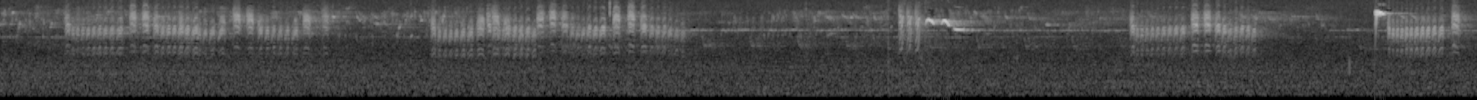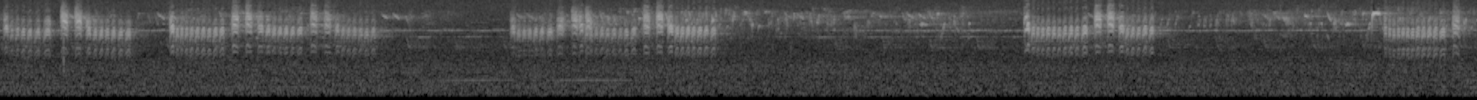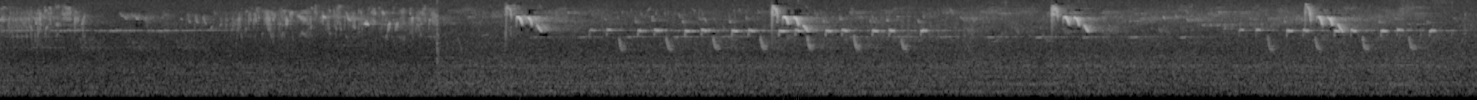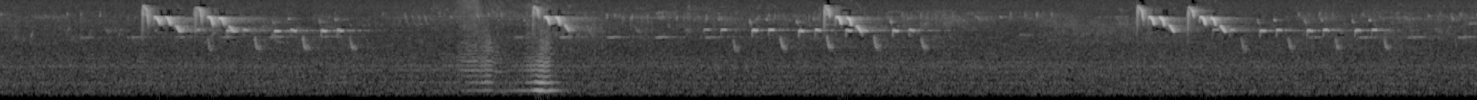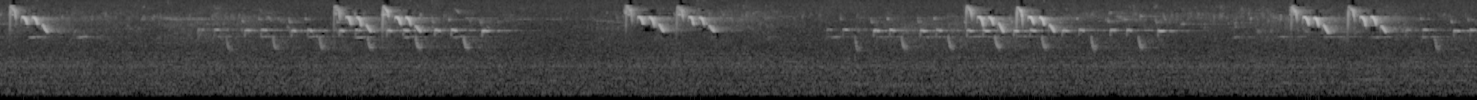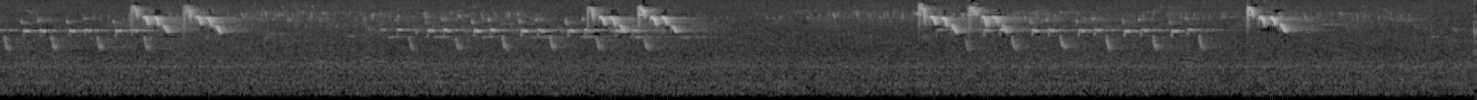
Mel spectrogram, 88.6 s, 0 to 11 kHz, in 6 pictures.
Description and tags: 20070228.ambiance.forest
ambiance in pine forest near Hinojos, S Spain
